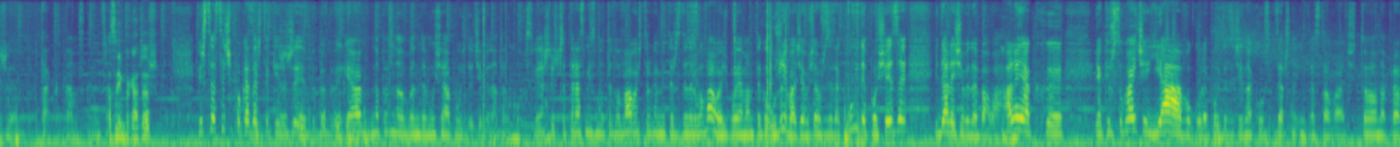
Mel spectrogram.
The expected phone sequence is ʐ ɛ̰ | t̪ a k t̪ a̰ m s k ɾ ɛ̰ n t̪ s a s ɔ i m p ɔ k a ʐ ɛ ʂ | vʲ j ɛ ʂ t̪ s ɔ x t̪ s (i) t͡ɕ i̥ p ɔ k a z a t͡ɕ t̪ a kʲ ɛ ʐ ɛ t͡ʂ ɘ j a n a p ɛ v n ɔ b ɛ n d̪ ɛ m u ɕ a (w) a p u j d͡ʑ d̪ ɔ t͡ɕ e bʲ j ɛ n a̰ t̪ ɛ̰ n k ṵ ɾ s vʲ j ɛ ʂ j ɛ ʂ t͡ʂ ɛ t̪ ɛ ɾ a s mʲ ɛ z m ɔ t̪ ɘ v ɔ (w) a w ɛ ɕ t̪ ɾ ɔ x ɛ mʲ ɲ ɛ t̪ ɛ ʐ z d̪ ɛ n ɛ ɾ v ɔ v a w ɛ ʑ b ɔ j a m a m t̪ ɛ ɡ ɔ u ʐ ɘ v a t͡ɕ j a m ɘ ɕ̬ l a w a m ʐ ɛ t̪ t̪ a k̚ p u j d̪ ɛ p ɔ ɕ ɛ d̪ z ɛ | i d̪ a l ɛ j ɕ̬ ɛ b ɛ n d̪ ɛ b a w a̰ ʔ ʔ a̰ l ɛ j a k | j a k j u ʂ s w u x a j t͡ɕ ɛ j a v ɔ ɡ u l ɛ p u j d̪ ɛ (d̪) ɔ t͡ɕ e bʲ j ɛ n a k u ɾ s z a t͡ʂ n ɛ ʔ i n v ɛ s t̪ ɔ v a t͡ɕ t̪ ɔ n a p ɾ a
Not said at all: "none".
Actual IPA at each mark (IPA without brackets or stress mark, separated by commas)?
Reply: ɛ, w, v, d̪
